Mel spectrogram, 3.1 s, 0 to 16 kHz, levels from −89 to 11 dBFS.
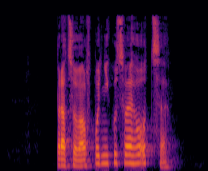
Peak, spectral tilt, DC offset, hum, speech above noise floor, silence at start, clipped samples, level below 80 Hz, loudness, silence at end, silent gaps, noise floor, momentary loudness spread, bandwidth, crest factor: -2 dBFS; -4 dB/octave; under 0.1%; none; 54 dB; 0.85 s; under 0.1%; -66 dBFS; -23 LUFS; 0.6 s; none; -77 dBFS; 8 LU; 11.5 kHz; 24 dB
